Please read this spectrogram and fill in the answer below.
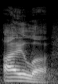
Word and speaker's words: Islay: It is pronounced Isla.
